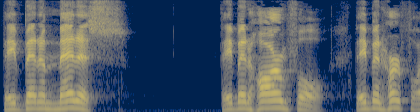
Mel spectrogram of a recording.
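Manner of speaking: loud, slow, indignant caller voice; hammed-up outraged accuser; mocking hostile caller. Radio host mimicking an antisemitic caller, loud and slow.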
